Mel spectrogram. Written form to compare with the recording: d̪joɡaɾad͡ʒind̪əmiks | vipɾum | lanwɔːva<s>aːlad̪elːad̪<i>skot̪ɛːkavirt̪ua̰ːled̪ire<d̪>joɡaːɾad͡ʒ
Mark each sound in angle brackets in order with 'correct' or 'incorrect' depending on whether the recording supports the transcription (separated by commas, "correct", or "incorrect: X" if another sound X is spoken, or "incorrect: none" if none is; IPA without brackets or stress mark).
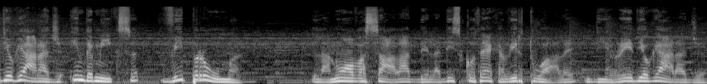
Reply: correct, correct, correct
